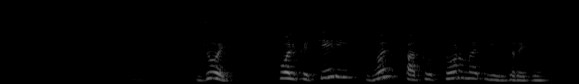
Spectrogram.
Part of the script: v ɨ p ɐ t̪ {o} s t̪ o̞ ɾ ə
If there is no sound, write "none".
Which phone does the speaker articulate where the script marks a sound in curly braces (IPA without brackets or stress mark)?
u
